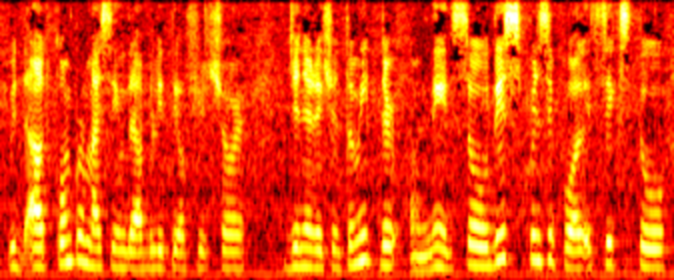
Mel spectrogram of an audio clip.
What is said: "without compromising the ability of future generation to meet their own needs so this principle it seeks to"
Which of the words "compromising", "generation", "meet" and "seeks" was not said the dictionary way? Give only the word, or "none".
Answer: compromising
